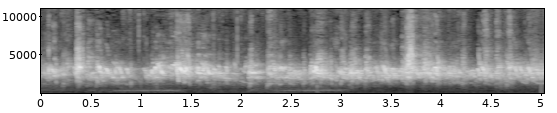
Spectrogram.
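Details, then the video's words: Chirping of young budgerigars: busy, scratchy high-pitched chatter running nonstop, with brief louder squeaks and a soft low hum in the background. "Young Budgie's Sound's"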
